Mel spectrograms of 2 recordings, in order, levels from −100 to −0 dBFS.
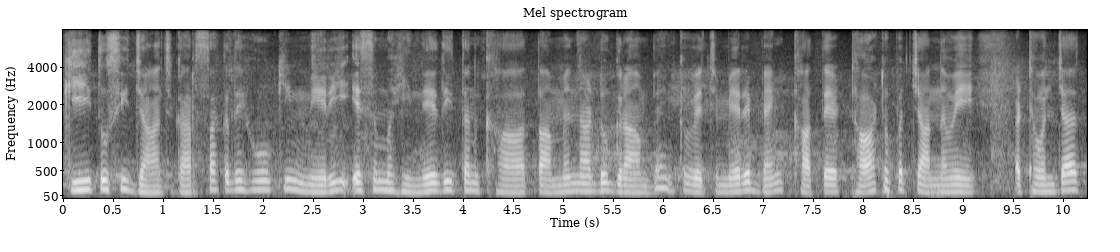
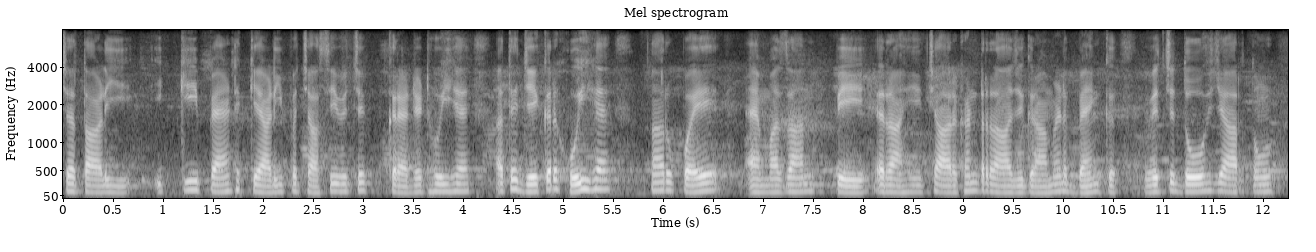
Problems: constant background noise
